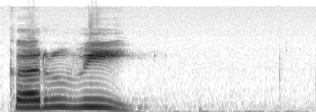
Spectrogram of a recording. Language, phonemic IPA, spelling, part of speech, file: Tamil, /kɐɾʊʋiː/, கருவி, noun, Ta-கருவி.ogg
- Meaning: 1. instrument, tool, implement 2. means, materials 3. shield 4. assembly, collection, painting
